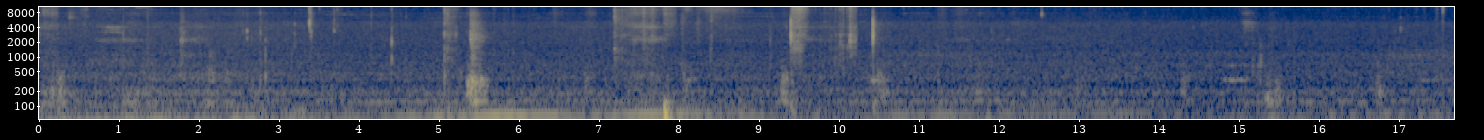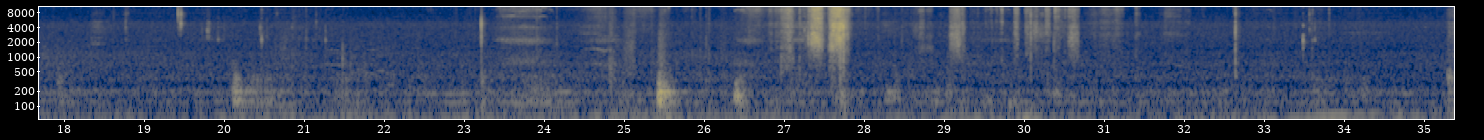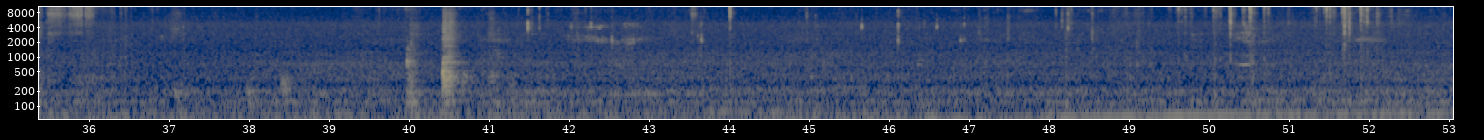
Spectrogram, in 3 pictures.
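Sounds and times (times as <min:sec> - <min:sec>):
fingers rubbing on paper pages: 0:26.8 - 0:27.8
papery rustles: 0:26.9 - 0:27.9.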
